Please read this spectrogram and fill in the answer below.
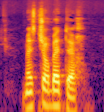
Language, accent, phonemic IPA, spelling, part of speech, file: French, France, /mas.tyʁ.ba.tœʁ/, masturbateur, adjective / noun, LL-Q150 (fra)-masturbateur.wav
- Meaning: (adjective) 1. masturbating 2. masturbatory; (noun) masturbator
